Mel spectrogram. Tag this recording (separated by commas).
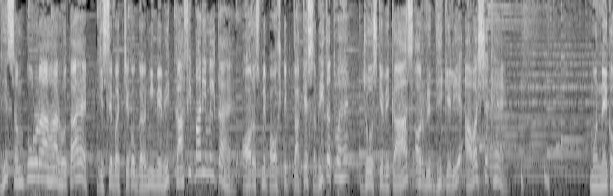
Speech, Music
